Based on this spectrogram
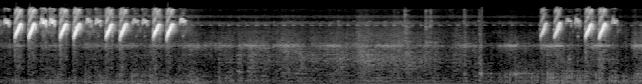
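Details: Cinereous tit singing as a rainy-season lure: an opening run of about ten high, sharp, downward-swept notes in quick pairs, a pause with a faint steady hum, then a shorter run of the same ringing phrases.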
